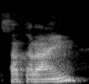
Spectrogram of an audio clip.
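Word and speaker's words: Zatarain: I'm as in social media, I am Zatch, but my legal name is Satarain. In Spanish, you pronounce it Satarain.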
